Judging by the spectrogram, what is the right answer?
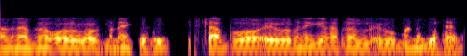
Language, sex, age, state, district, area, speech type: Assamese, male, 18-30, Assam, Charaideo, rural, conversation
